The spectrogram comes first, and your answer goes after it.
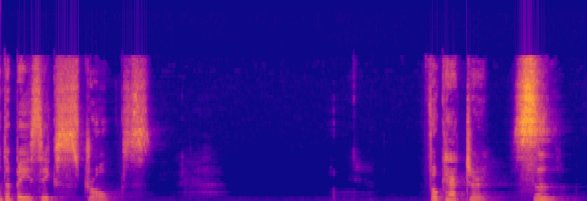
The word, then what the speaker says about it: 四: 四 Fourth tone.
